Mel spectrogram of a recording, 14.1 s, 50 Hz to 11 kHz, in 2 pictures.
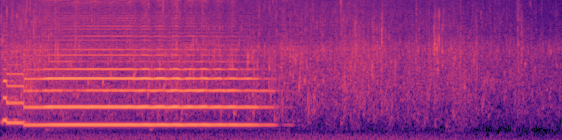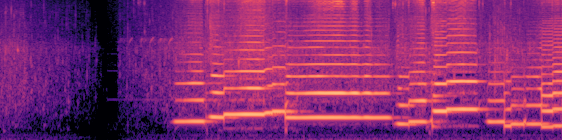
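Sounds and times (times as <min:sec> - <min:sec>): flute music: 0:00.0 - 0:03.7, 0:09.1 - 0:14.0.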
